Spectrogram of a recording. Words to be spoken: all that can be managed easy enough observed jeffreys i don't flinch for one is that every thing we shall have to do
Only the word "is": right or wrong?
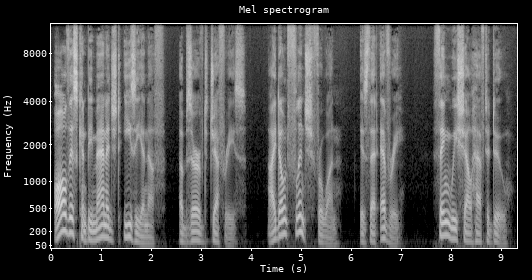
right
